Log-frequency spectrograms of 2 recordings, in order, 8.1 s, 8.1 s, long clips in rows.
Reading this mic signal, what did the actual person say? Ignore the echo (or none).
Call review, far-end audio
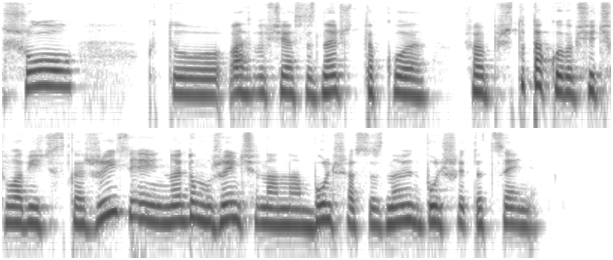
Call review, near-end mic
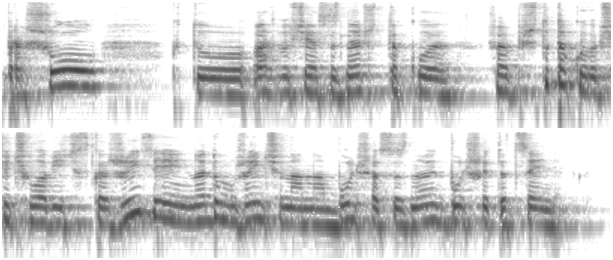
none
